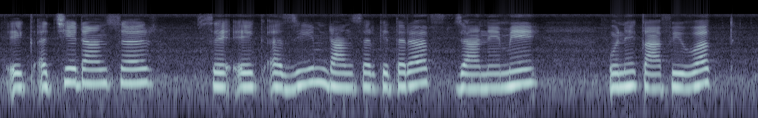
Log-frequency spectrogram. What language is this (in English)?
Urdu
